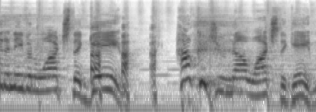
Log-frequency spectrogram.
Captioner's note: laughing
